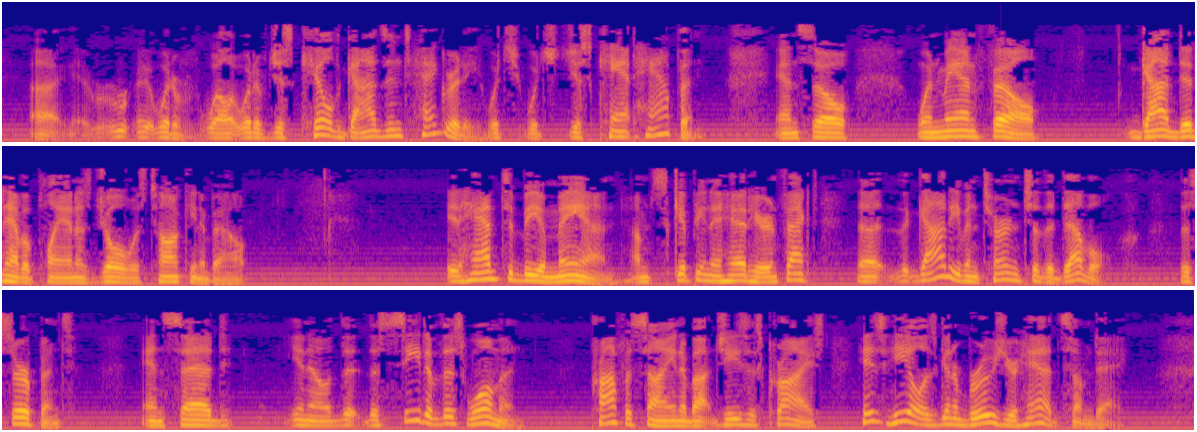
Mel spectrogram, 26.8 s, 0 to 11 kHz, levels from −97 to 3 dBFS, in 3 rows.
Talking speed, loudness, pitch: 170 wpm, -18 LUFS, 115 Hz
